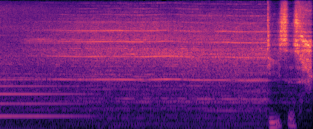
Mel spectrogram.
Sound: shrill sawing noise

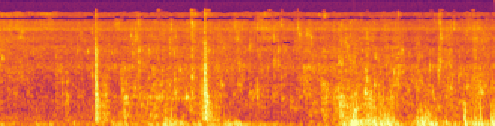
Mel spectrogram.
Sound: water splashing

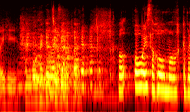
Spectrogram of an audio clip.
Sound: laughing

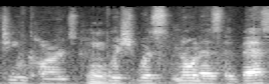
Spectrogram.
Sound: sounds of agreement

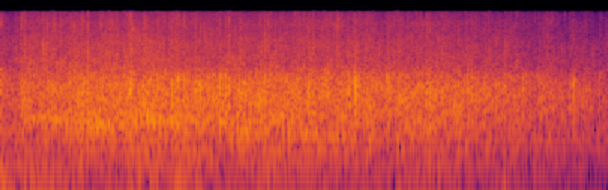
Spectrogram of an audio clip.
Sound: drums end suddenly and audience cheers fade out slowly

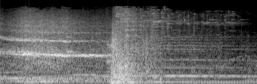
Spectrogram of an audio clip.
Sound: crash

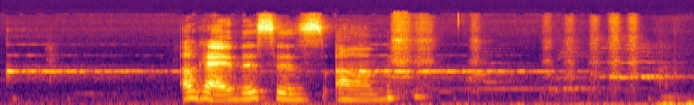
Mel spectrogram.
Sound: laughs

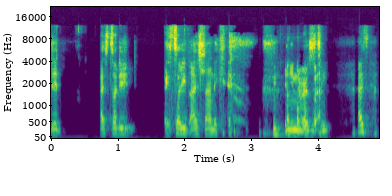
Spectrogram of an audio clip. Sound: chuckles

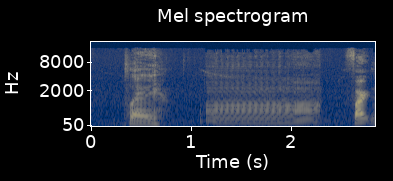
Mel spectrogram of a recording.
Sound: fart sound

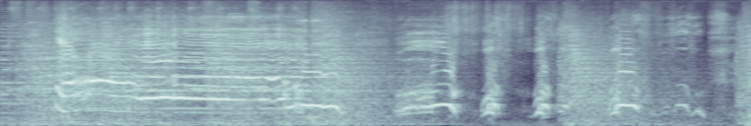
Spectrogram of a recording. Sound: groans

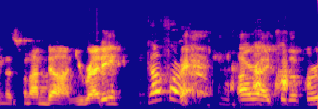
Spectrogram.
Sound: laughing

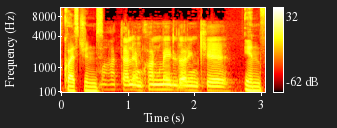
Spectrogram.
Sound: Speaking Farsi

